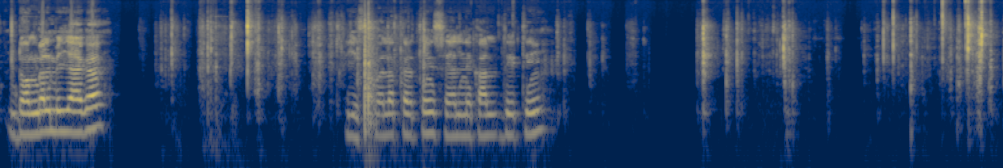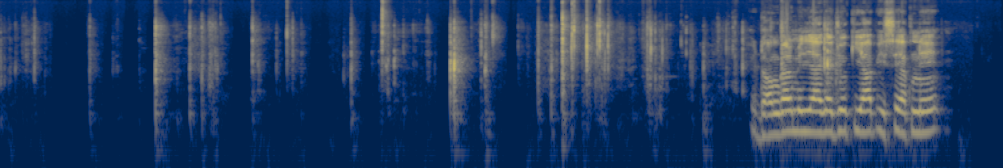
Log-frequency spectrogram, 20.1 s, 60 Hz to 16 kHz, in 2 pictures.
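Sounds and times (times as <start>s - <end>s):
packaging rustling: 1.5s - 18.6s
plastic parts clicking: 7.0s - 17.6s.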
